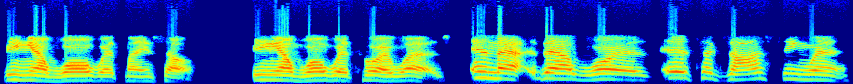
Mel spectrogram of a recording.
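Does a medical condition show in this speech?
Yes: cerebral palsy; affects speech and body coordination; practices yoga, started at Sioux Falls YMCA; pronounced speech impediment, imperfect voice with speech impediment quality.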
